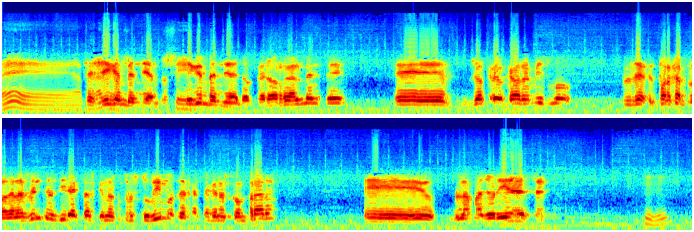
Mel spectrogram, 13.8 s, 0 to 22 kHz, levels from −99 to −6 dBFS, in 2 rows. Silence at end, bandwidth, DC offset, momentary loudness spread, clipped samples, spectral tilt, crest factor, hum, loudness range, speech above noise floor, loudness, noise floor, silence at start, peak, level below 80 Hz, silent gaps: 0.25 s; 11.5 kHz; 0.1%; 10 LU; under 0.1%; -4.5 dB/octave; 14 dB; none; 2 LU; 31 dB; -12 LUFS; -44 dBFS; 0 s; 0 dBFS; -48 dBFS; none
